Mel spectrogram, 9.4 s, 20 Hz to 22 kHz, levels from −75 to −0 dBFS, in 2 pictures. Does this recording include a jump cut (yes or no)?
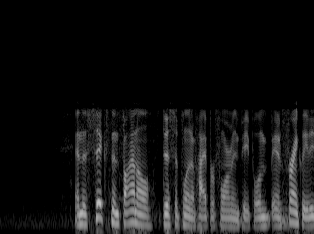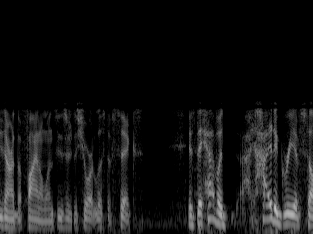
yes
